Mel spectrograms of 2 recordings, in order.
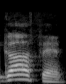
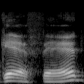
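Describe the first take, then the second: First: The first vowel is an a sound. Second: The first vowel is an e sound. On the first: This is the form used at the end of a verse. "it should be" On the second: This is the ordinary form of the word. "it's two segos"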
